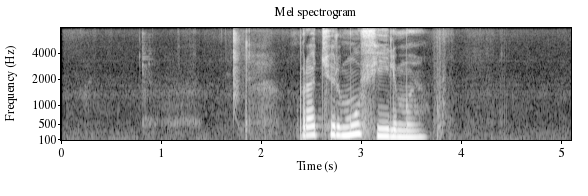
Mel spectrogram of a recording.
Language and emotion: Russian, neutral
